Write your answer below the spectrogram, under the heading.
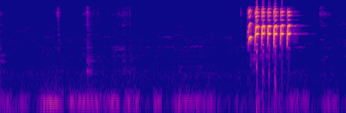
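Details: Orange German canary giving its one song type: a single fast, loud, high-pitched rattling trill of about seven rapid notes lasting under half a second, preceded by a faint low hum.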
